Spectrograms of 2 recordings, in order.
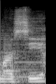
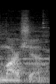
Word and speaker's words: Marcia: I called her Marcia, I think. It's actually pronounced Marcia.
